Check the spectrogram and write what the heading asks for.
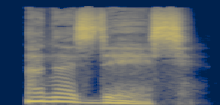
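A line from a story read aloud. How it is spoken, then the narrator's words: Quiet. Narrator (Russian): тихо сказала Рабаниэль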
